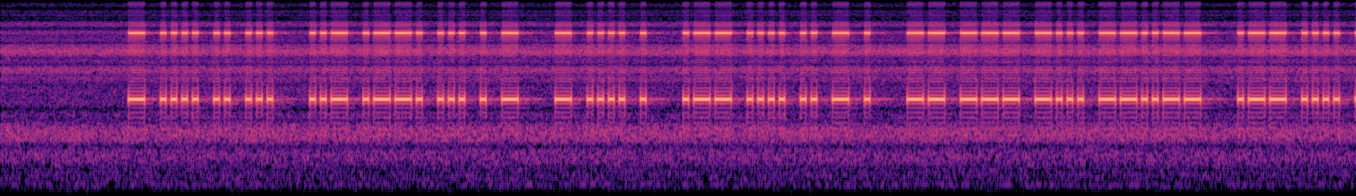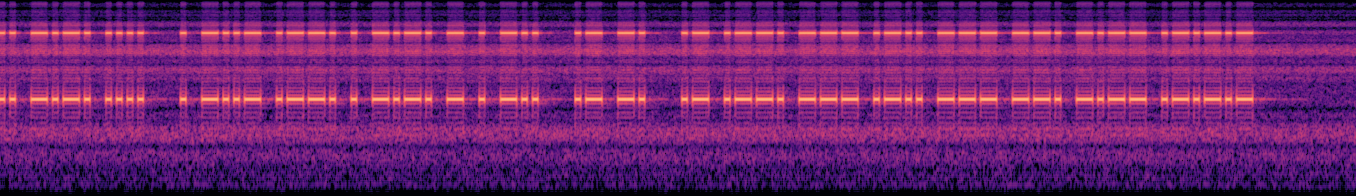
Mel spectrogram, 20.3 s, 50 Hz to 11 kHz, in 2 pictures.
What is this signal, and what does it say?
Morse code, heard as a high beeper, machine-sent, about 30 wpm, 2200 Hz. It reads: THIS UPSET THE WHITE MOB, WHICH EXPECTED AN APOLOGY.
